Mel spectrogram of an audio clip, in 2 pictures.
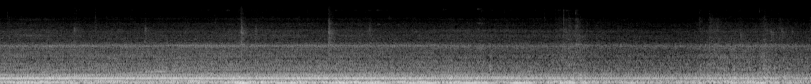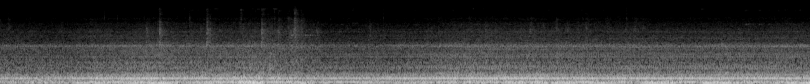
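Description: Inside a Volvo B12BLE bus under way: the noisy air conditioning runs as a steady hum, over the low rumble of the engine and tyres.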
